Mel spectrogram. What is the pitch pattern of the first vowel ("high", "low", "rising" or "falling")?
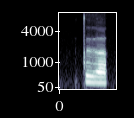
low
